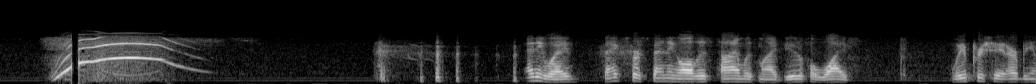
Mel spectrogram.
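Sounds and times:
little mechanical device siren: 0:00.5 - 0:02.2
speech: 0:05.3 - 0:08.6, 0:09.5 - 0:10.3.

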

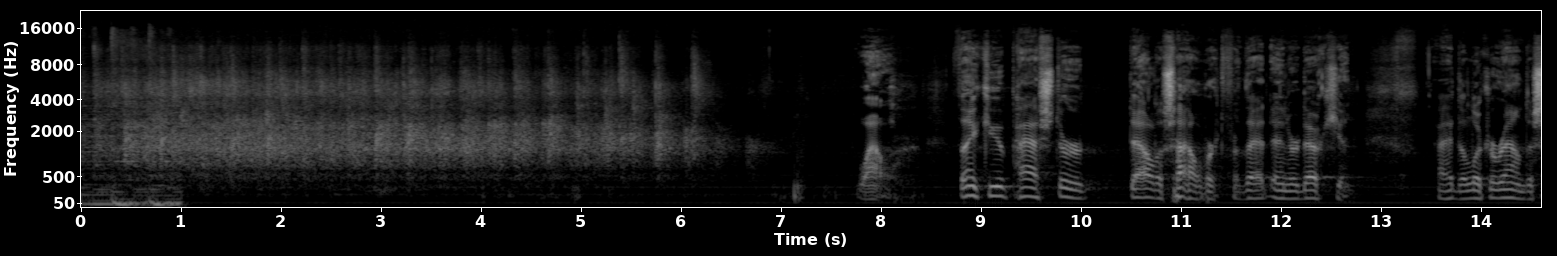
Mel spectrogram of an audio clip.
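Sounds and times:
audience applause welcoming a guest speaker at a church service: 0:00.0 - 0:06.9
speech: 0:07.8 - 0:08.2, 0:08.8 - 0:12.8, 0:13.6 - 0:14.6.

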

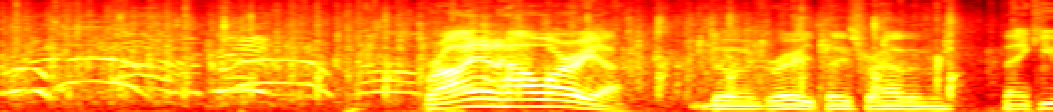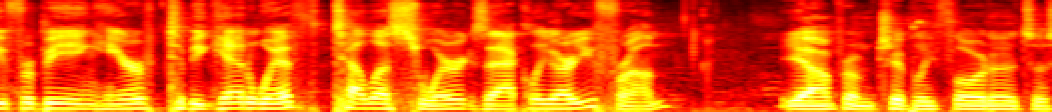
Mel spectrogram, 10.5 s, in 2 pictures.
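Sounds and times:
audience applause: 0:00.0 - 0:05.0
speech: 0:02.1 - 0:10.5.

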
